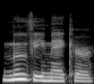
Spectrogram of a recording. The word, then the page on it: moviemaker: American English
